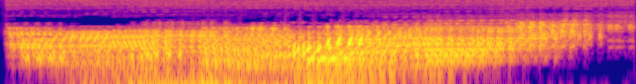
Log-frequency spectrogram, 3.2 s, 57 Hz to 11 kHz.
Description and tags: sound-design created from processing a field-recording of water recorded here in Halifax; processed with Native Instruments Reaktor and Adobe Audition
1-bar, sound-design, water, processed, loop, field-recording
